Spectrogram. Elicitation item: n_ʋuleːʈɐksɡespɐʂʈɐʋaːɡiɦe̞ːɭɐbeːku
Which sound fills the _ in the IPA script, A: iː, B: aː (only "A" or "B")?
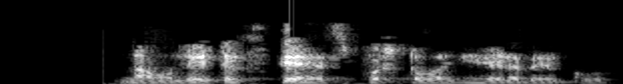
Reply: B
